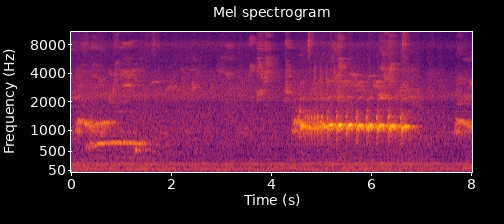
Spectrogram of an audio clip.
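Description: A small bird calling: a couple of short whistled notes, then a loud, rapid trill lasting about two seconds midway, and another short note at the end.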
